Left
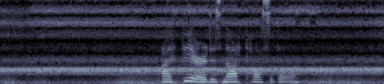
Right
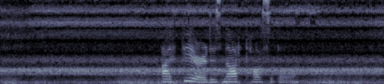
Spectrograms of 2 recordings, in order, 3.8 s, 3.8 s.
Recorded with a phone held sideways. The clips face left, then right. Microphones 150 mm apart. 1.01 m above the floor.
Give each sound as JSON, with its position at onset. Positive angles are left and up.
{"t": 0.0, "sound": "an insect", "side_deg": -25}
{"t": 1.6, "sound": "a woman speaking", "side_deg": 35}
